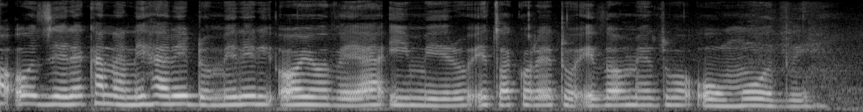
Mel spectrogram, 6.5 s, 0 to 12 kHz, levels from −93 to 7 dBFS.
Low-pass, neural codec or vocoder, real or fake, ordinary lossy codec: none; none; real; none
